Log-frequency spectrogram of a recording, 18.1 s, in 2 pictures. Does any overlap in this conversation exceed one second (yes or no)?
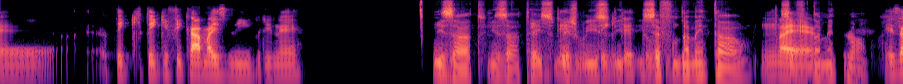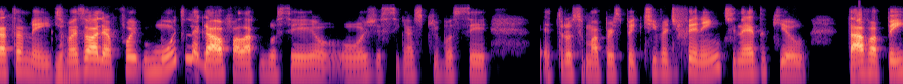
yes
